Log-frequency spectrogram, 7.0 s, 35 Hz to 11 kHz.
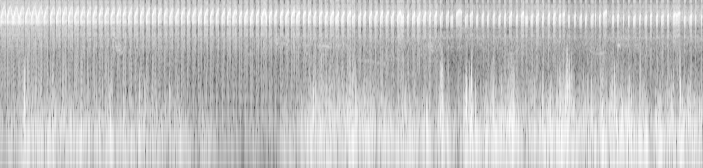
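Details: Large brown cicada, a male, recorded 5 August 2019 in Osaka city on an Xperia XZ1: a continuous hissing, frying-oil buzz pulsing rapidly and evenly throughout, with low rumbling thumps beneath.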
